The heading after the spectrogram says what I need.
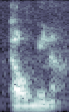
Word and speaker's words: Elmina: language meaning the M but through the pronunciation of the name Al minina by the locals the name was corrupted into Elina but the original name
